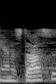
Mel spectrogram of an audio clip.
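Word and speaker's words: Anastasis (ἀνάστασις): Anastasis, is that how you say it? – Anastasis. – Anastasis.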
